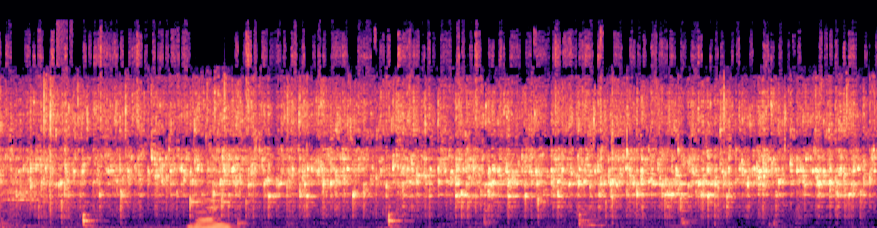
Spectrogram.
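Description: Soft sizzling of cut spicy eggplant frying in oil, fairly quiet and continuous, with a few brief clinks and faint background noise.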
